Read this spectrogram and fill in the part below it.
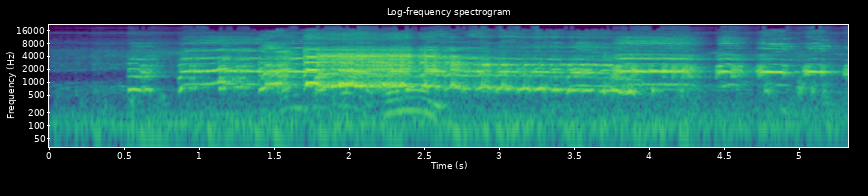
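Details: Kukuak balenggek cocks in a crowing contest at Panyakalan, Solok, building from quiet into a continuous, loud, overlapping chorus of long multi-note crows that pulses toward the end.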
